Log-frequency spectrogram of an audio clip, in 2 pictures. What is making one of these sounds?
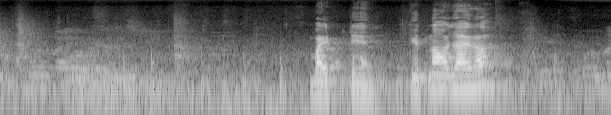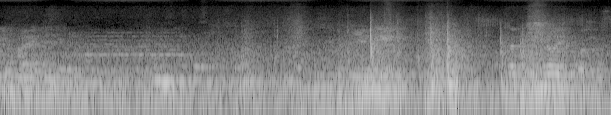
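A man speaks calmly and steadily, like a teacher explaining.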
